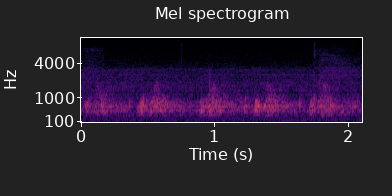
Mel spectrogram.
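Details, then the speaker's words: Antenatal examination of a term pregnancy: rapid, regular whooshing Doppler fetal heartbeats in the 140s per minute, counted for 15 seconds; normal fetal heart sounds. "usually counted for 15 seconds it's about in college you'll get this baby's heart rates running in the 140s"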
